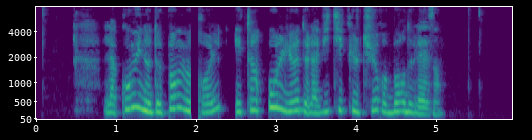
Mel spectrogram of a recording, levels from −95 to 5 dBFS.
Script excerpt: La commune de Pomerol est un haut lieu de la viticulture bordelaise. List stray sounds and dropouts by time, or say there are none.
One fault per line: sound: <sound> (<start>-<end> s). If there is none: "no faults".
sound: dropout (1.9-2.0 s)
